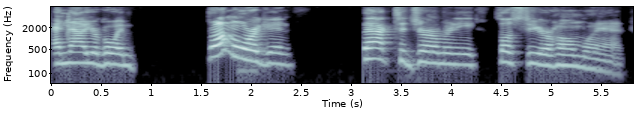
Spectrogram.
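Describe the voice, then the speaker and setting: A man's voice: high voice, expressive, a little slow, a bit bright, smooth, lo-fi sound. A man hosting a podcast interview, asking eager, loose run-on questions. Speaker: podcast host.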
